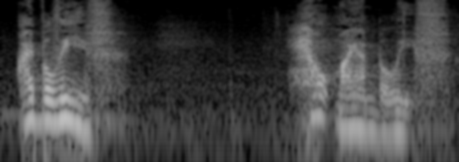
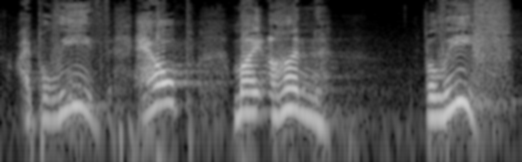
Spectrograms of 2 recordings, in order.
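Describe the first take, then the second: First: Low, soft, broken cry; exasperated cry. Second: Exasperated cry rising. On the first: Father confessing his doubt to Jesus, low broken cry. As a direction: whisper it like a broken man. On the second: Father pleading with Jesus, slow swelling cry. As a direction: let "Help" swell slowly into a plea. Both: Acted. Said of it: "with an exasperated cry".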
